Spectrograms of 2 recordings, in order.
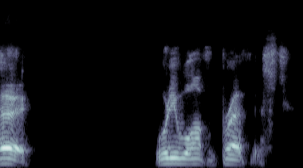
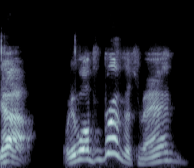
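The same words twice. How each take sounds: First: Lightly voiced big Australian dude; casually ask, imitating an Australian father; a hint of a big Aussie dad. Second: Higher, insistent repeat question; high-pitched, easygoing dad impression; big Australian dad. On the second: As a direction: imitate the Aussie dad brushing off confusion. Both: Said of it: "big Australian dude walks in and goes".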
